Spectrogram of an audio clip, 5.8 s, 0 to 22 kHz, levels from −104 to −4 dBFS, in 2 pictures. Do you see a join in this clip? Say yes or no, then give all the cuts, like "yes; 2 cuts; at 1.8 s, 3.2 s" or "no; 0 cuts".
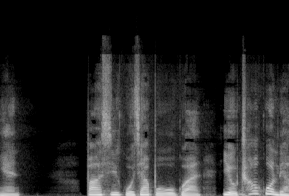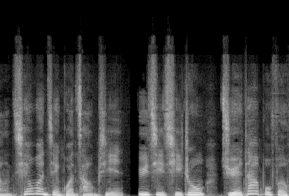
yes; 1 cut; at 4.2 s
